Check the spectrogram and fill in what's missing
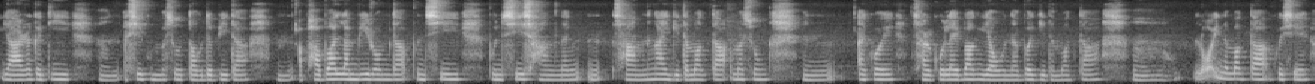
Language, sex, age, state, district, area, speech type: Manipuri, female, 30-45, Manipur, Chandel, rural, spontaneous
